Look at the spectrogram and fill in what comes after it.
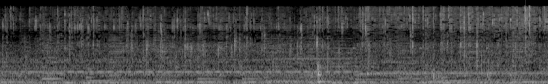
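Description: Diced onion and green capsicum sizzling steadily in hot oil in a non-stick pan, stirred with a wooden spatula toward the end.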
